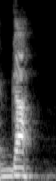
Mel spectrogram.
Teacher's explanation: ga, que é a oclusiva velar sonora no velo, que é a parte de trás do céu da boca · A parte de trás da língua encosta ali no finalzinho do céu da boca, quase nas amígdalas, né?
